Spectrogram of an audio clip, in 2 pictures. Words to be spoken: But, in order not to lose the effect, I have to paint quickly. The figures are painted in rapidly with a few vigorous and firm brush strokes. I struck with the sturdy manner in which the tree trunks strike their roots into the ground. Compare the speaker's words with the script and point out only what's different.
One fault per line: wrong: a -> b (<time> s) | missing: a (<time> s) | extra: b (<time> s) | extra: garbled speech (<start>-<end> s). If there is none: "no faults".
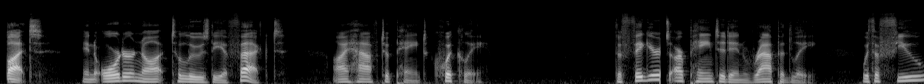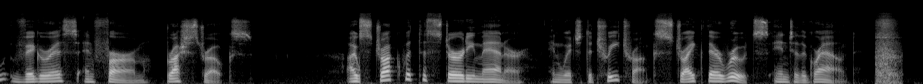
no faults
